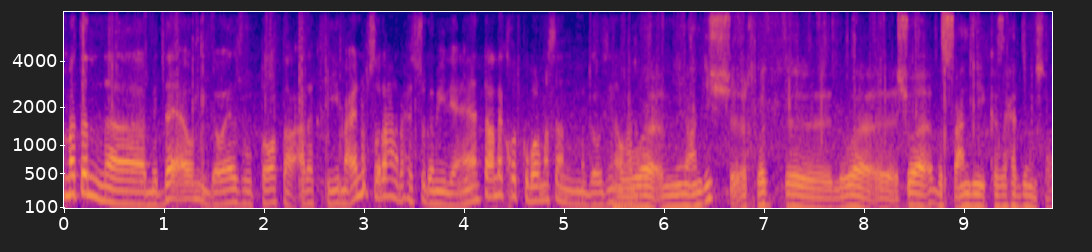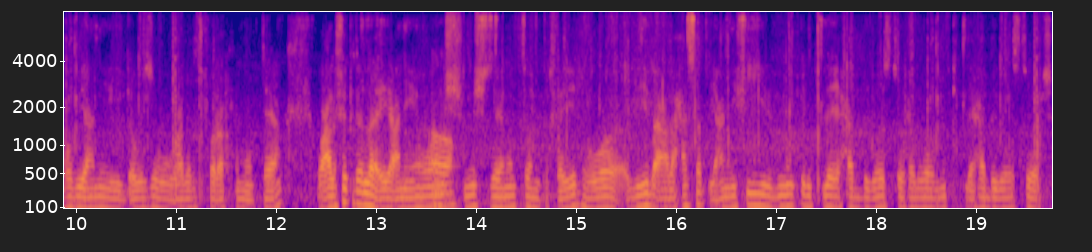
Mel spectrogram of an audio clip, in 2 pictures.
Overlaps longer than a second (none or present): none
